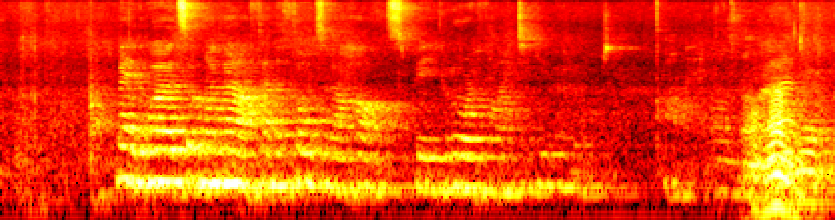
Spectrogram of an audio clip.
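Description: A woman sings steadily through a microphone in a large echoing room.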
